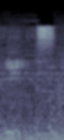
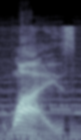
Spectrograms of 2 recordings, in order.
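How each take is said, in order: First: It sounds like 'ease', starting with a vowel. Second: It sounds like 'wise', starting with a w. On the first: The speaker calls it right. "it's pronounced ease" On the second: The speaker calls it wrong. "when I was a child, I pronounced it Wise"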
